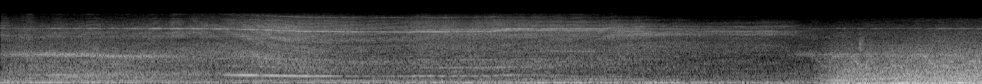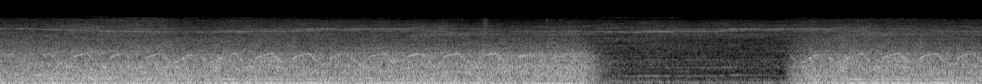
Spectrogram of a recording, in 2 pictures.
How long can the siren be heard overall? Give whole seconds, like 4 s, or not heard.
10 s.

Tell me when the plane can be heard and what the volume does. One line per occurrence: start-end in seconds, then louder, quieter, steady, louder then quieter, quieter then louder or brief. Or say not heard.
0.0-19.6 quieter.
